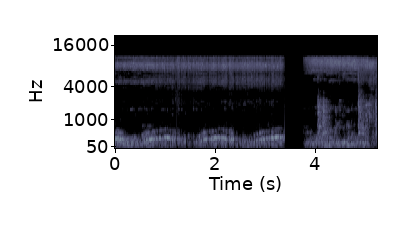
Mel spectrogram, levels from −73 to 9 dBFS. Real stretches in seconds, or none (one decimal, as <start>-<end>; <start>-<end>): 0.0-5.2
